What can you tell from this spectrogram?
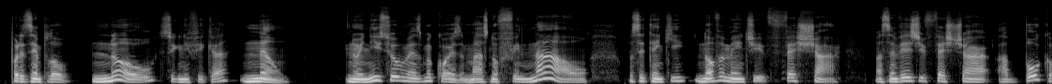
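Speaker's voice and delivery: ordinary talk, nothing marked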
